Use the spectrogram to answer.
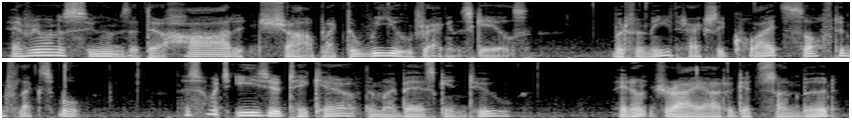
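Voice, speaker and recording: A man's voice: fairly low pitch, a little mellow. A man playing a flirty, teasing dragon-blooded librarian in a roleplay audio drama, coy and persistent, lingering on his phrases. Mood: gentle, chatty. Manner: coy, teasing, drawn-out phrases with breathy asides.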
